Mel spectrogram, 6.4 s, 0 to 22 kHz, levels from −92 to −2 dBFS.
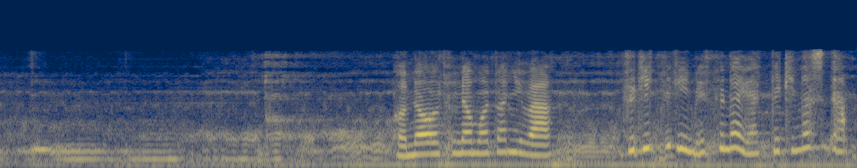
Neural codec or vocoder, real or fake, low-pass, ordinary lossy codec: codec, 16 kHz, 2 kbps, FunCodec, trained on LibriTTS, 25 frames a second; fake; 7.2 kHz; none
